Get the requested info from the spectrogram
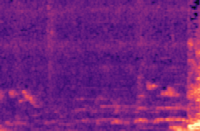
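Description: Domestic chickens calling faintly in the background during a quiet pause, with a man's voice starting again near the end.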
